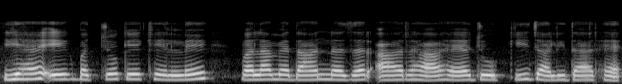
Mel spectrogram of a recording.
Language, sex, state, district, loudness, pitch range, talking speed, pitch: Hindi, female, Chandigarh, Chandigarh, -16 LUFS, 210-235 Hz, 145 wpm, 220 Hz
